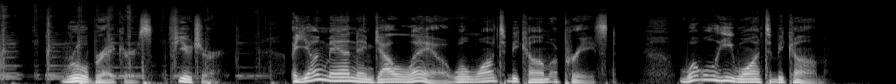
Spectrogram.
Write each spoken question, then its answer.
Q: What will he want to become?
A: He will want to become a priest.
